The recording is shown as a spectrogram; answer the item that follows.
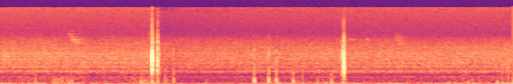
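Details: Western honey bees fill the air with a steady, low droning hum from many wings in spring, as they collect honey and pollen with swarming season approaching.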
